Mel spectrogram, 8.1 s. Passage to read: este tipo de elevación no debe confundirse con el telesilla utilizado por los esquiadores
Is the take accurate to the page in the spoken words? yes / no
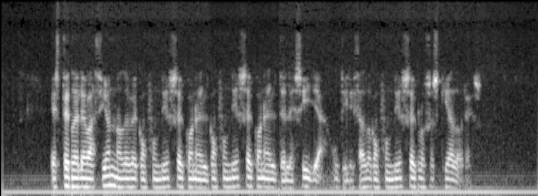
no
